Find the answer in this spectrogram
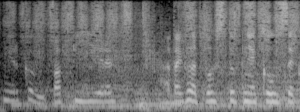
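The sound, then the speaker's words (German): Steady, raspy scratching of ordinary sandpaper rubbed carefully, bit by bit, over a gilded surface in short repeated strokes as gilders remove old coatings in an ornately gilded hall, with a voice talking faintly underneath throughout. “Dabei arbeiten wir mit gewöhnlichem Schmirgelpapier, ganz vorsichtig und Stück für Stück.”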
